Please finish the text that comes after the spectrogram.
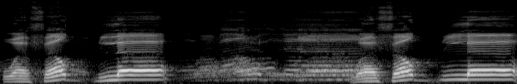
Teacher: Fa tu dinipiskan. Dot itu ditebalkan dan tanpa qalqalah.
